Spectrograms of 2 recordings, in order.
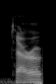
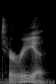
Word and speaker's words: tarot: How do you pronounce it? Tarot. What did I say? You said like Taria. You said something really wrong.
